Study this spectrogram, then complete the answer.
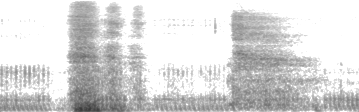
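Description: A cat purrs close by in soft rhythmic rumbles, two louder breathy bursts standing out against quiet surroundings.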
